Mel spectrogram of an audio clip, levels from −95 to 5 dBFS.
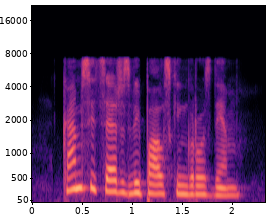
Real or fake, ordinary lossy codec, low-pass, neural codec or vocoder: fake; none; 7.2 kHz; codec, 16 kHz, 2 kbps, X-Codec, HuBERT features, trained on LibriSpeech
